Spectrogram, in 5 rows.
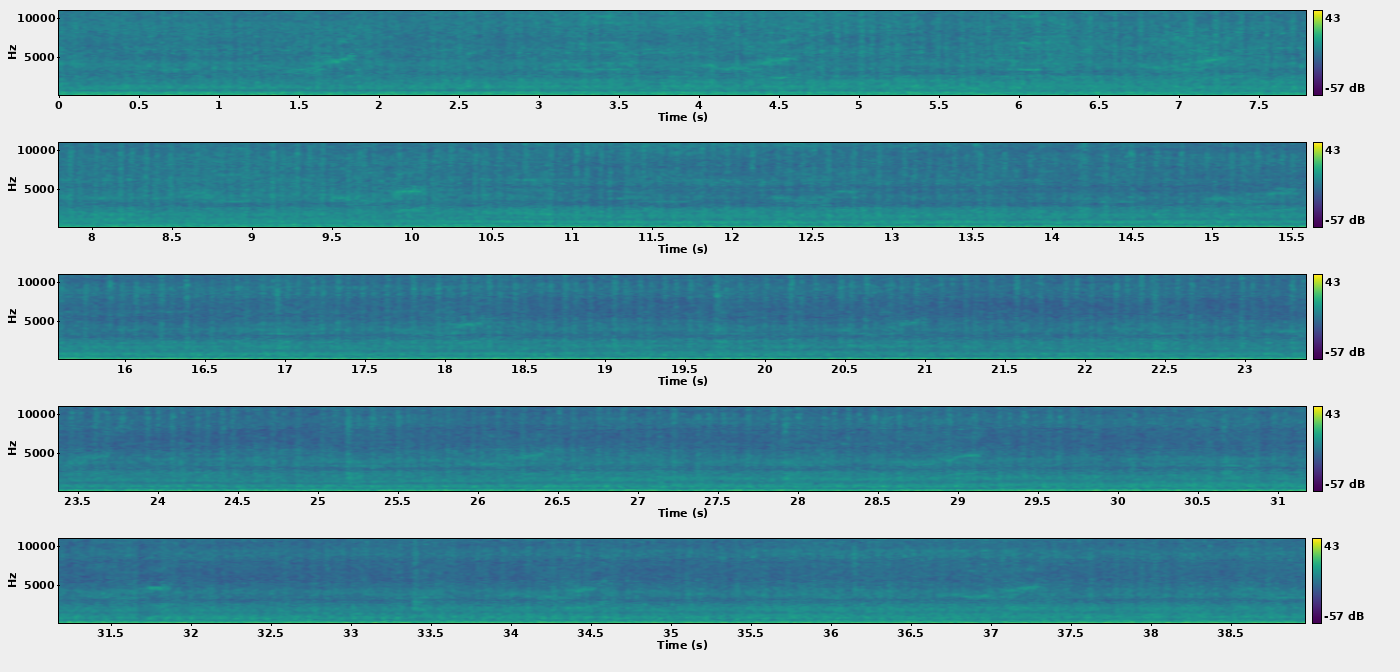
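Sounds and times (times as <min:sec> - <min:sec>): tractor engine mechanical drone: 0:00.0 - 0:38.9.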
